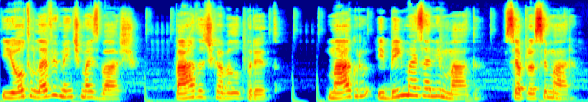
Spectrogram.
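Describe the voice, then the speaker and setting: A woman's voice: mid-range voice, expressive, fairly quick. Brazilian woman narrating over music. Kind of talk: scripted audio novel narration. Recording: music under the voice.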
